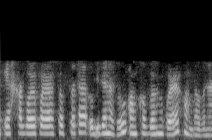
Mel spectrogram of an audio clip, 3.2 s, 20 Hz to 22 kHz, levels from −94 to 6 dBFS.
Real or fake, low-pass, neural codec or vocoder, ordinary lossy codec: fake; 3.6 kHz; codec, 16 kHz in and 24 kHz out, 1.1 kbps, FireRedTTS-2 codec; MP3, 32 kbps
